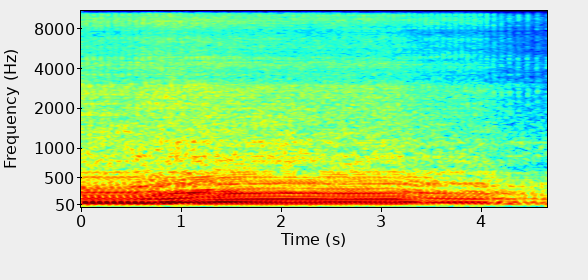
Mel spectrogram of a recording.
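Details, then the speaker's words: Suzuki VS1400 Intruder V-twin, cold start after carb work, pump primed, pilot jets cleared, choke on, fresh battery: lumpy, uneven loping idle that fades; front cylinder warming, rear ice cold, running on one cylinder. "Which one is it? Front one's starting to feel a little warm. The back one feels ice cold."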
